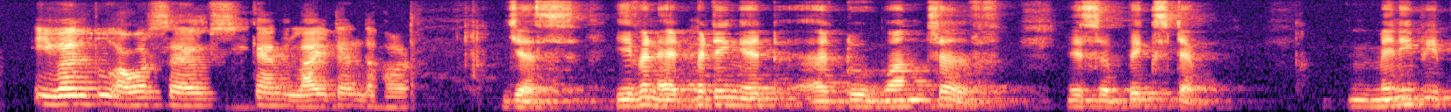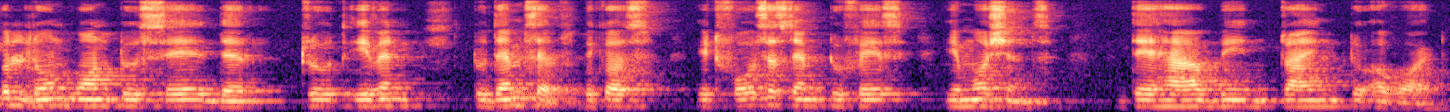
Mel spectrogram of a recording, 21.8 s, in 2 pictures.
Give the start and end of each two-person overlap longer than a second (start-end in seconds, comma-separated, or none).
none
